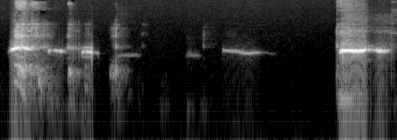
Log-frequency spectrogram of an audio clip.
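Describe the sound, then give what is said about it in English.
A few short whistled notes picking out the tune of a song, fairly loud, with breathy, uneven bursts between quieter held tones and a brief pause before a final strong note. “I sang Take Me Out to the Ball Game, but I did the whistling part.”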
